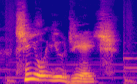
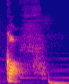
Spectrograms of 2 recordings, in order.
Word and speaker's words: cough: Number 1, we have C-O-U-G-H. It is cough, not cough.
